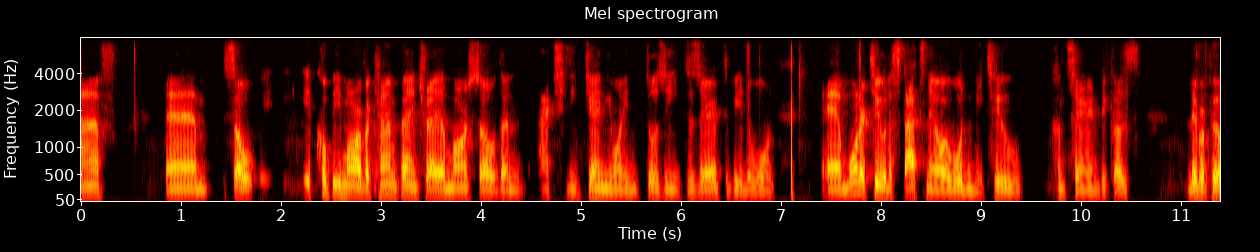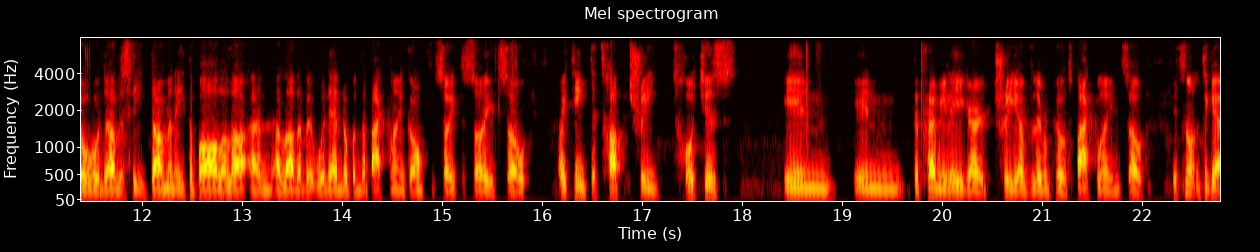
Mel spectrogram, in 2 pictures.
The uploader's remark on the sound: Zoom Show.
